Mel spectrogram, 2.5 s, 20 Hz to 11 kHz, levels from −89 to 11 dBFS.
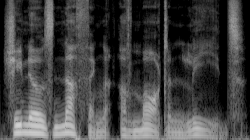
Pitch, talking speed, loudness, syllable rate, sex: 100 Hz, 145 wpm, -18 LUFS, 3.5 syllables/s, male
